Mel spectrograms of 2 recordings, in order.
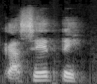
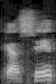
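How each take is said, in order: First: The word is pronounced in a Spanish way. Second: The word is pronounced in an English-like way. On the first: A Mexican should use the Spanish form. The speaker calls it right. "tú eres mexicano y debes decir casete" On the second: The speaker's border community borrows from English. The speaker calls it wrong. "nosotros los de Mexicali estamos agringados y decimos cassette"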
